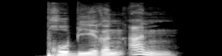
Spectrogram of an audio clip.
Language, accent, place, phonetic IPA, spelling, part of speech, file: German, Germany, Berlin, [pʁoˌbiːʁən ˈan], probieren an, verb, De-probieren an.ogg
- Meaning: inflection of anprobieren: 1. first/third-person plural present 2. first/third-person plural subjunctive I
